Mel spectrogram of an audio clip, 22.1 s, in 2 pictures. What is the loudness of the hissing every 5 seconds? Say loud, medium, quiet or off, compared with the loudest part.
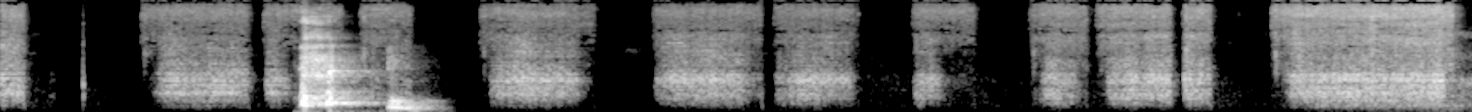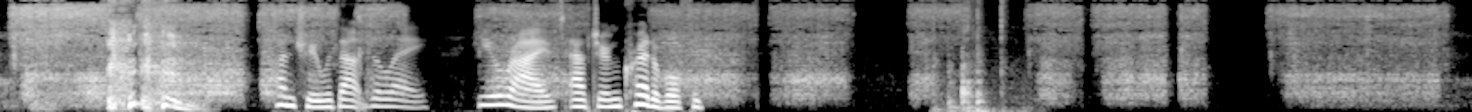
medium, medium, loud, medium, medium.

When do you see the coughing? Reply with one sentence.
The coughing can be heard from 2.2 to 3.2 s, from 11.3 to 12.6 s and from 18.0 to 18.8 s.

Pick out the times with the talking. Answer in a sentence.
The talking can be heard from 13.1 to 16.3 s.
